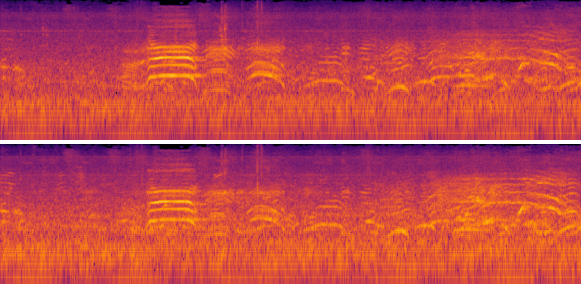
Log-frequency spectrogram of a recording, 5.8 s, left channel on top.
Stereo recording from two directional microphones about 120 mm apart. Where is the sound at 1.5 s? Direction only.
Centre (ahead or behind).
